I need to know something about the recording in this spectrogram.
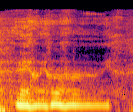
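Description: Track playback cuts off with a click. Then a man hums a short wordless "mm-hmm"-like phrase for about a second and a half, its pitch dipping and rising twice.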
